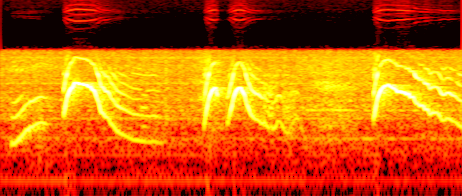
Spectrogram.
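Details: New puppy whimpering in a run of high, nasal whines, each rising quickly to a peak then sliding down, some doubled into short yelps, spaced about a second or two apart over a low steady hum.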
